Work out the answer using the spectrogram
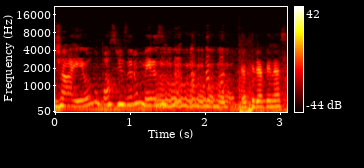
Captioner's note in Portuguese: risos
